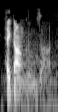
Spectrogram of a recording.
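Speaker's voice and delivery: very low, very quiet muttered grumbling. Leading a group to say a word together: grumbling. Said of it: "you can say it in a grumbling way".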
